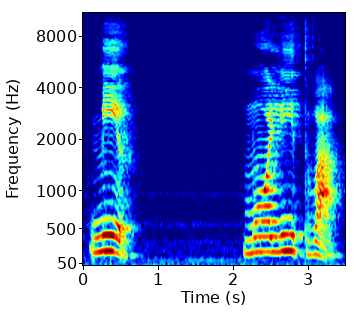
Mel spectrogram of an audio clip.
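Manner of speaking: each word read slowly and deliberately, with pauses; slow vocabulary reading. Shown as a demonstration. Teacher slowly reading vocabulary words to the class. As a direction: read the list out word by word for the students.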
